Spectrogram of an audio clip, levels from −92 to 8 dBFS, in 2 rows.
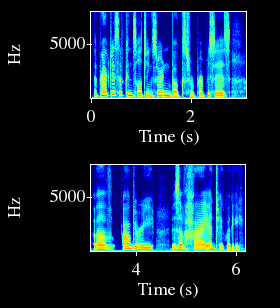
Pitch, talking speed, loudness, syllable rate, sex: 215 Hz, 135 wpm, -18 LUFS, 5.0 syllables/s, female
